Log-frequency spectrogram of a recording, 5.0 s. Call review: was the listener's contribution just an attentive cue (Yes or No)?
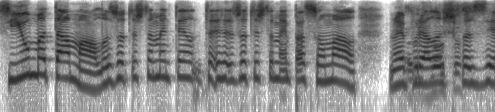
No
